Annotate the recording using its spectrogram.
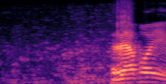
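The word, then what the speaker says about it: Rimbaud: ইন the valley road অর্থাৎ রাবয়ে উচ্চারণ কিন্তু বানানটা হলো আর আই এম বি এ ইউ D full stop তারপরে দুই নম্বর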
